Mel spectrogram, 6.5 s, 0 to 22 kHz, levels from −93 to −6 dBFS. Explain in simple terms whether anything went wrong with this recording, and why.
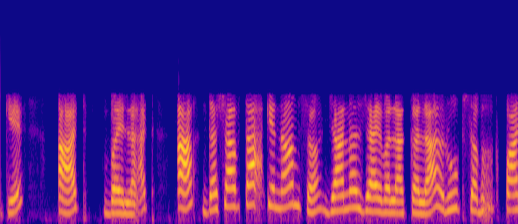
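Two things went wrong. The whole clip went through the G.729 codec, a phone-call compressor that rebuilds speech from a rough model of the voice and drops everything above 4 kHz, so the speech sounds a bit muffled, rough and synthetic throughout.

There was also VoIP packet loss concealed by the speech codec at 1.67–1.81 s, 3.17–3.31 s and 6.03–6.18 s, with about 60, 100 and 120 ms of audio missing. The decoder patched each gap by stretching the last sound into a fading buzz or noise, and the speech stays weak briefly afterward.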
